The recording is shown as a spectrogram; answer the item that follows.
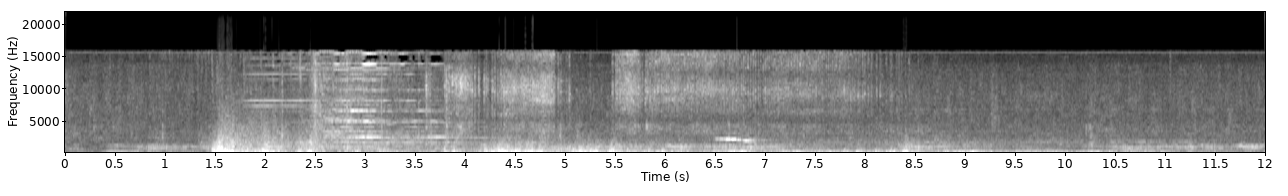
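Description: Thunderstorm: a sudden thunderclap about a second and a half in that rolls and rumbles for several seconds, with a second rumble near the end, over steady heavy rain.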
